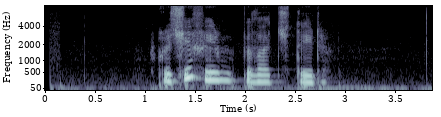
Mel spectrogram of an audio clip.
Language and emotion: Russian, neutral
